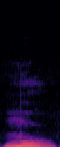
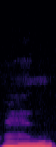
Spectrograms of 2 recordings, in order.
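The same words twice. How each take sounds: First: The syllable is said on a falling tone. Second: The syllable is said on a rising tone. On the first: "pour le ton descendant" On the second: "Pour le ton montant"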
